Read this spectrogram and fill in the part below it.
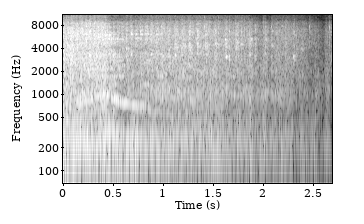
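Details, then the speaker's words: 7 hp Briggs & Stratton single, sat in a shed 15 years and removed from a log splitter because it wouldn't stay running: fires briefly, then its sputtering beat slows and fades out; not pulling fuel well, owner suspects the carburetor needle stuck closed. "Not pulling fuel real good. Pulling fuel real well at all. Pulling a little bit, but not much."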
